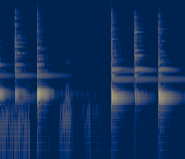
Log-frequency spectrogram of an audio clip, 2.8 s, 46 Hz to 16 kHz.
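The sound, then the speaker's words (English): Five metallic strikes on a painted bell from a collection of about 30 bells in a home in Caledonia, south of Milwaukee, in an uneven rhythm: two quick hits, a pause, then three more. Each has a bright clanging attack and a short ringing low tone that fades quickly, with no voices. “Each resonates differently depending on how they're held or struck.”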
